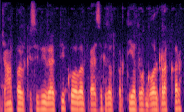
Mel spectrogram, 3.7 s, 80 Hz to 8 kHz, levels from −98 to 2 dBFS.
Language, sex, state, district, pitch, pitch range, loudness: Hindi, male, Bihar, Samastipur, 125 Hz, 120-130 Hz, -21 LUFS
